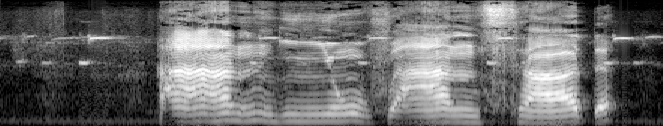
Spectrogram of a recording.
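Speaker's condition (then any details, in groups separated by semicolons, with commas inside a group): Speech impediment; no speech therapy yet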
